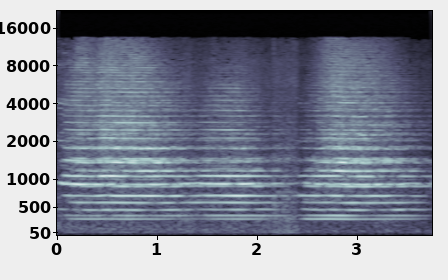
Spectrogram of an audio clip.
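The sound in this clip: A freight train heading north near the Mexico–Guatemala border sounds its horn in two long, loud, steady blasts separated by a brief dip.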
